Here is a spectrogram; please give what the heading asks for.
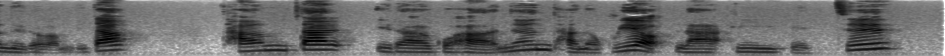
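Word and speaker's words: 来月: 라이겟츠.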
